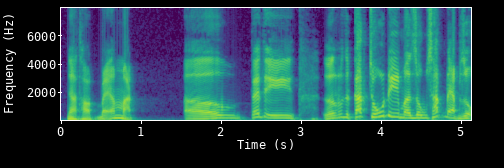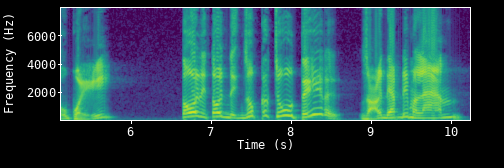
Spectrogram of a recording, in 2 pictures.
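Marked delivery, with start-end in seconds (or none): 1.5-10.1 sulky high voice. A narrator's reading. Thọt embarrassed retorts.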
